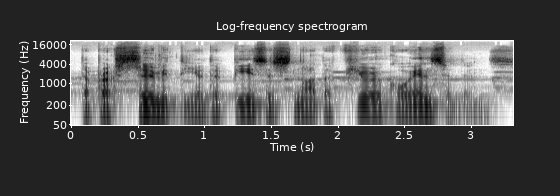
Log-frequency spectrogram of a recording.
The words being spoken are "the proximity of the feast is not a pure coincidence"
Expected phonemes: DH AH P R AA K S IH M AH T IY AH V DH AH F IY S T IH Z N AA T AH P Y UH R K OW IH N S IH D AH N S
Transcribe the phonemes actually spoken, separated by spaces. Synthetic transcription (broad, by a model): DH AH P R AA K S IH M AH T IY AH V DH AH P IY S IH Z N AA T AH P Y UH R K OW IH N S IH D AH N S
